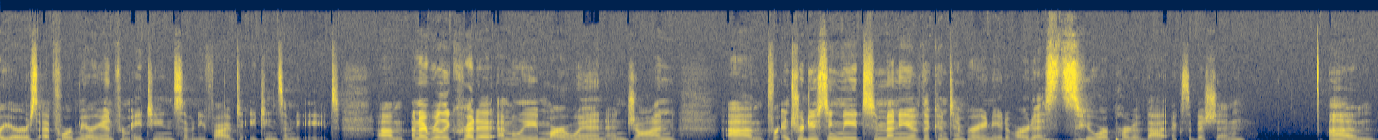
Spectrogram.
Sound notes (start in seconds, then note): none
